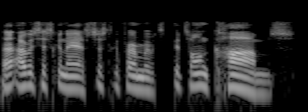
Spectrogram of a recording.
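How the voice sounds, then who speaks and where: Bright voiced guy in a tabletop game, double checks stuff, audio a bit dull n dry. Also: on the high side, fairly quick, no room sound. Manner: questioning, repeats to confirm. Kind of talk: casual game chat.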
